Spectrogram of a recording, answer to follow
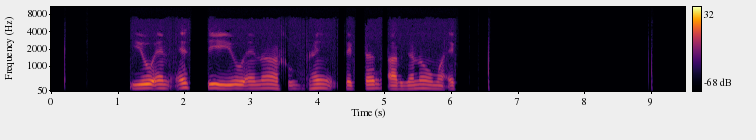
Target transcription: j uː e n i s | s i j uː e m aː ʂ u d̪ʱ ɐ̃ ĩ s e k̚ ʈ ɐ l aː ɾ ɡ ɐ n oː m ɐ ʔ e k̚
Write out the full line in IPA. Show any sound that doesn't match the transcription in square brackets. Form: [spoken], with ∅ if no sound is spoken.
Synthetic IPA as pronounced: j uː e n [e] s | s i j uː e [n] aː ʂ u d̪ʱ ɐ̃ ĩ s e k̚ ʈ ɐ [ɾ] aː ɾ ɡ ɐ n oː m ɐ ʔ e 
